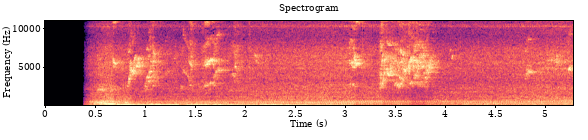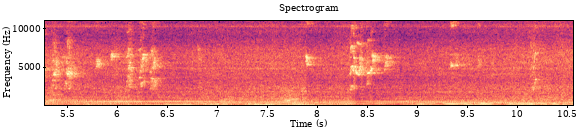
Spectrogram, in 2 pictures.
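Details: A group of caged lovebirds kept together in one cage inside a house, nearly all calling; song styles named ngekek and ngetik. Sharp high chirps and squawky bursts come in irregular clusters over a steady low mechanical hum.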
